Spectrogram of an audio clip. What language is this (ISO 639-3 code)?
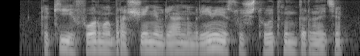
rus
